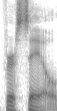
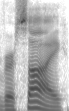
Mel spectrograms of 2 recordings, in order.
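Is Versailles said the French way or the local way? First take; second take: local; French. First: It is pronounced the local Kentucky way. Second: It is pronounced like the European city. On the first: Locals will understand which town is meant. The speaker calls it right. "You have to pron- pronounce it Versailles" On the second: Locals will not understand which town is meant. The speaker calls it wrong. "if you pronounce it Versailles, nobody knows what you're talking about"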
